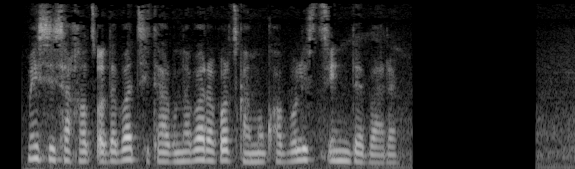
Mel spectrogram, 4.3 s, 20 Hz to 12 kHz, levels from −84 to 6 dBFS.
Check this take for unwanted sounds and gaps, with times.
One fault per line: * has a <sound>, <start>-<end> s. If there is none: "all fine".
all fine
